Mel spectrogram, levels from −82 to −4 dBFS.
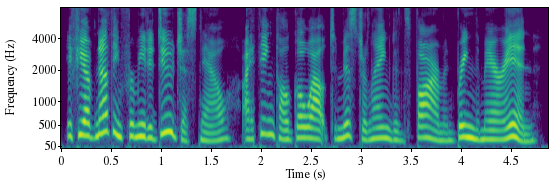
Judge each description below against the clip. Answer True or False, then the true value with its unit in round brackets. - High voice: True (220 Hz)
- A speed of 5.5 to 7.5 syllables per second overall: True (5.6 syllables/s)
